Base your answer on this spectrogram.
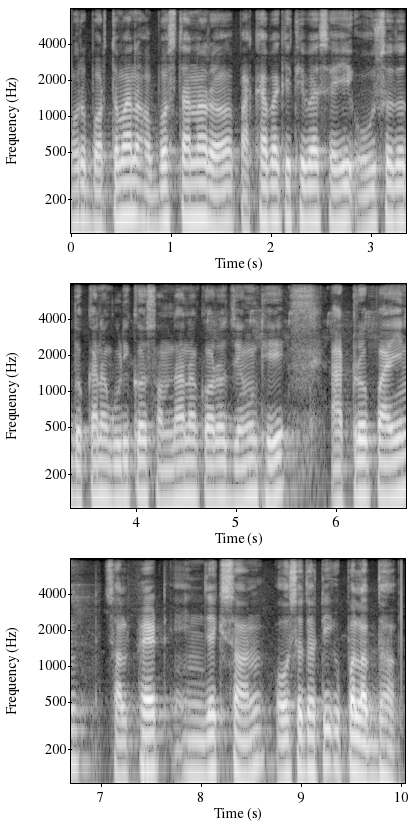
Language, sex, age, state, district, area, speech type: Odia, male, 30-45, Odisha, Ganjam, urban, read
